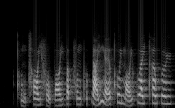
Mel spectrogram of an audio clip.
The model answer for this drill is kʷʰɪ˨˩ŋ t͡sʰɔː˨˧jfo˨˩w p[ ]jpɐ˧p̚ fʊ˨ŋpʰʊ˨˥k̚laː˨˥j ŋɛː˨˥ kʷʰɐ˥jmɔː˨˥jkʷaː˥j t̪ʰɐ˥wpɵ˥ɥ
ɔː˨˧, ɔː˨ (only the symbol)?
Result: ɔː˨˧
